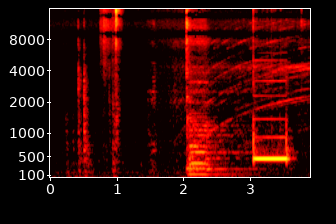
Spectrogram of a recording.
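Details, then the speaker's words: iMac G3 Lime auction find, first power-on: a few faint clicks, then one clean mid-pitched half-second beep with no boot, blinking front light, CRT high voltage and noisy hard drive heard; startup fault suspected, cause not confirmed. "Okay, that's progress. So we got one beep. I don't recall what that means. I thought that meant like a firmware update."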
